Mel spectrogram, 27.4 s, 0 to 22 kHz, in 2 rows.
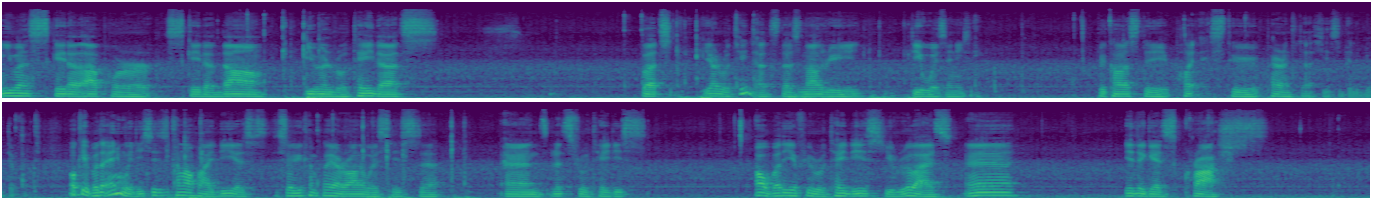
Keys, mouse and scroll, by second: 3.1 r, 6.8 g, 8.1 alt+s, 8.9 alt+g, 9.9-10.8 middle drag, 10.8 click, 12.6 click, 14.6-15.4 middle drag, 15.4 g, 17.3 r, 27.2-27.3 middle drag.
